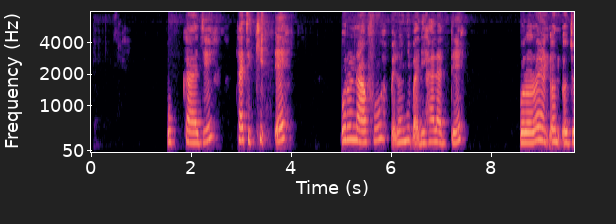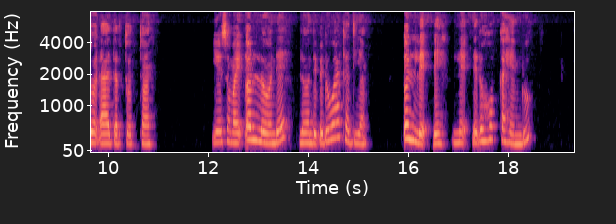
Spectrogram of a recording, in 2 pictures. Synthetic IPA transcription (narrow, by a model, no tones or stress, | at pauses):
ɓukːaːd͡ʒi | tatikiɗːɛ | ɓuɾnafuɓɛ̰ɗɔnɲiɓa̰ɗiɦaladːɛ | b̥ɔɾɔɾɔjanɗɔnɗɔd͡ʒɔɗadɛɾtɔtːɔn | jɛːsɔmajɗɔnlɔːndɛ | lɔːndɛɓɛɗɔwatadijam | ɗɔnlɛɗːɛlɛɗːɛɗɔɦɔkːaɦendu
